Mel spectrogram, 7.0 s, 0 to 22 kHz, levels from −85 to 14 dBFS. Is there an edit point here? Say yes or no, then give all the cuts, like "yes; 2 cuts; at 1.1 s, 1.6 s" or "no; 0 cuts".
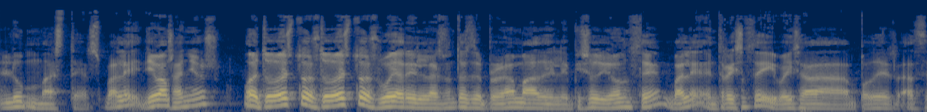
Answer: yes; 4 cuts; at 1.3 s, 2.4 s, 3.0 s, 5.6 s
